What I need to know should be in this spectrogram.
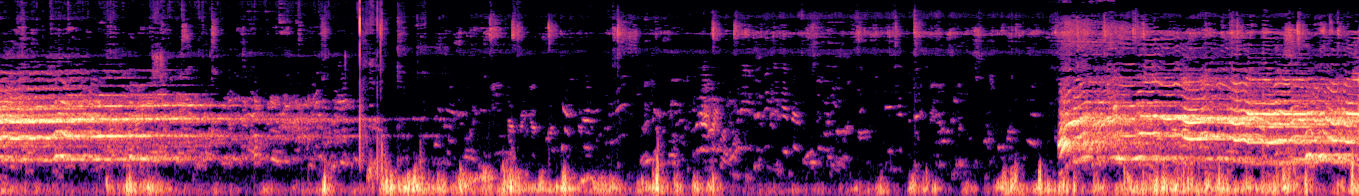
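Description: A man chants through distant loudspeakers, echoing across the street.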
